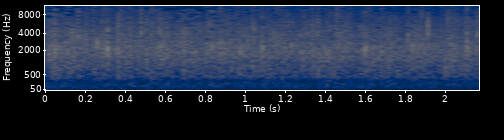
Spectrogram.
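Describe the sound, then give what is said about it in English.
A crowd claps steadily and loudly for a businessman sent to help pay for land, a dense wash of overlapping handclaps that holds at an even level throughout, with no voices standing out. “And if we could clap for land, we ought to certainly clap for a businessman that God would send to help us pay for that land.”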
